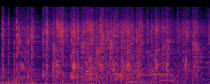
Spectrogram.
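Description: A small audience applauding: many irregular hand claps that start as the guitar song ends.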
